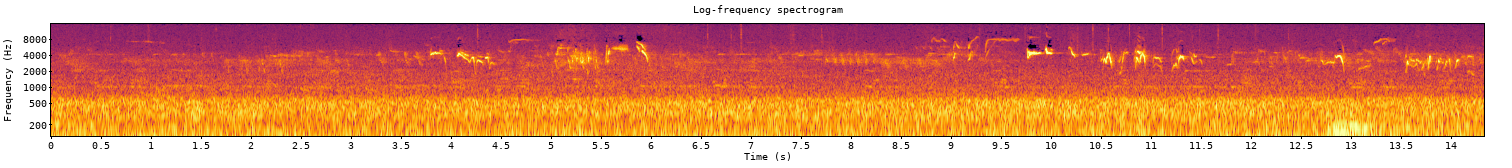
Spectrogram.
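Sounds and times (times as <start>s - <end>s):
European robin Erithacus rubecula singing: 0.1s - 14.3s
low steady rumble: 12.1s - 14.3s.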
